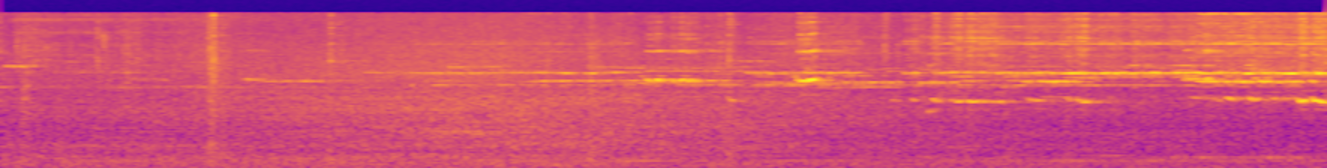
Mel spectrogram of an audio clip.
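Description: Amtrak passenger cars rolling past on the rails with a steady rumble, and high-pitched wheel squeal that comes in a few seconds in and grows louder near the end. A single short knock sounds about halfway through.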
